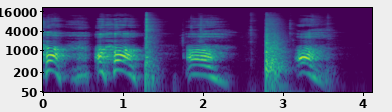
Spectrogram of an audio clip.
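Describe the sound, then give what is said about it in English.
Two sharp, dull wooden thunks from a broken chair with a bent leg being handled, separated by about a second and a half, amid strained vocal grunts and groans. “Fuck the chair! You bent the leg, you need a new one, dude.”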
